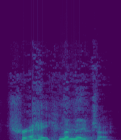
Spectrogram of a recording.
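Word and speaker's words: Lemaître: There was a guy, and I can't pronounce his name. What's his name? Lemaitre? Lemaitre.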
